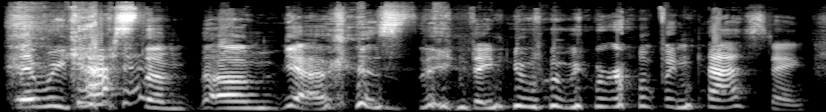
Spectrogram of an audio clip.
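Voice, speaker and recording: A woman's voice: sits high, moderate pace. A young woman who produces and directs, chatting in a podcast interview, laughing often and talking with lots of fillers and restarts.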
